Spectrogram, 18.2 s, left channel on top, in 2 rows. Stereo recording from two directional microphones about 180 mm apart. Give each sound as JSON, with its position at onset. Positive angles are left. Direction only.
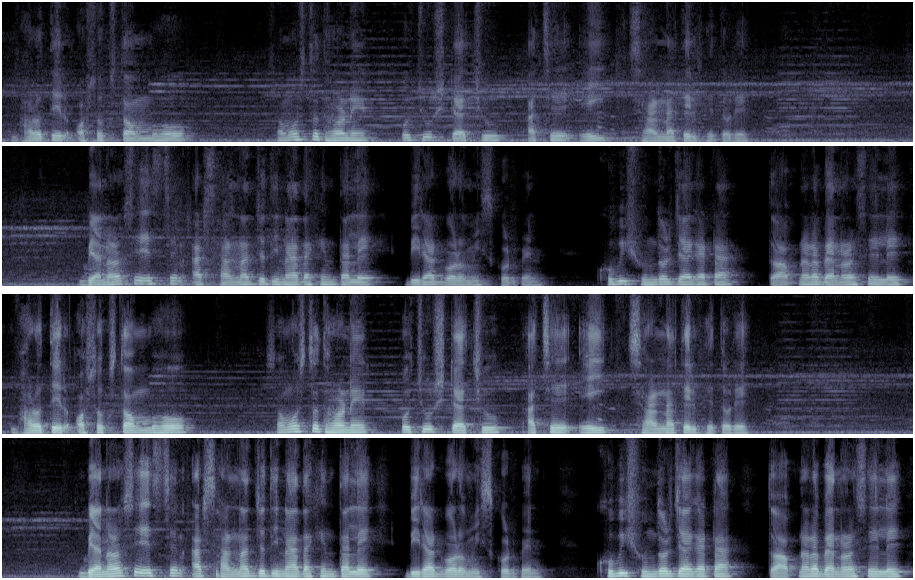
{"t": 0.2, "sound": "speech", "side_deg": -35}
{"t": 9.9, "sound": "speech", "side_deg": -40}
